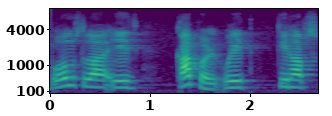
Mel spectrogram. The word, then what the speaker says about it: Kirchhoff: So, actually the C should remain silent in pronunciation, it will be Kirchhoff's laws, right.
